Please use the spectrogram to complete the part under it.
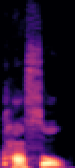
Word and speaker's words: castle: 下个单词 castle，s t t 不发音，这个单词读 castle castle 啊。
